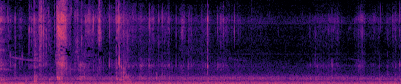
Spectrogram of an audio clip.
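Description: Quiet outdoor background noise, steady and low, with a few faint clicks in the first second or so.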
